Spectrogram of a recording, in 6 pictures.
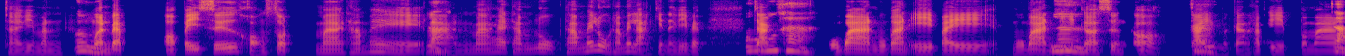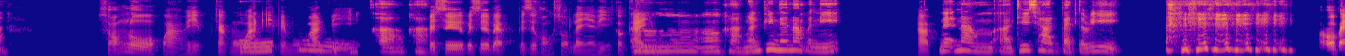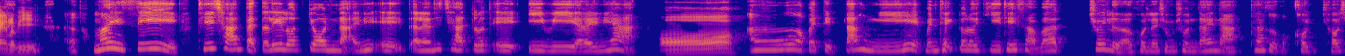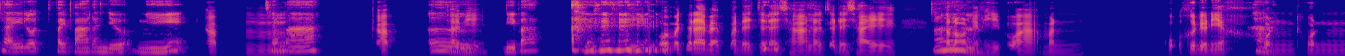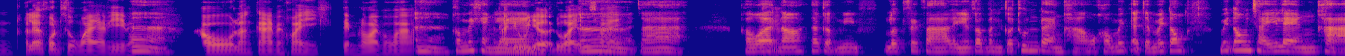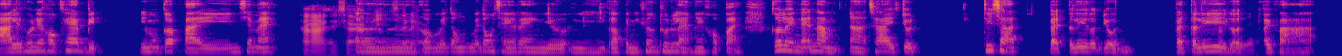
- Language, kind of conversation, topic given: Thai, unstructured, คุณอยากให้ชุมชนในอนาคตเป็นแบบไหน?
- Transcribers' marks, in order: tapping; chuckle; stressed: "ไม่สิ"; chuckle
